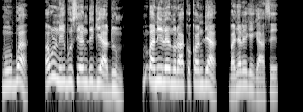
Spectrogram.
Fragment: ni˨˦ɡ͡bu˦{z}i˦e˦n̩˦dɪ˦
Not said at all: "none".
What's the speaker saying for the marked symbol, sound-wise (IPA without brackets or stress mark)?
s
